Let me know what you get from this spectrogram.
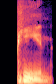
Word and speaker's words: paean: it used the word peen. And I hate it. – Oh. – So much. It's Greek for a song of praise or triumph, but it is spelled P-A-E-A-N.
